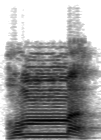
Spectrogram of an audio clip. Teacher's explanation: میم مشدد ہے، یہاں پر غنہ کریں گے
